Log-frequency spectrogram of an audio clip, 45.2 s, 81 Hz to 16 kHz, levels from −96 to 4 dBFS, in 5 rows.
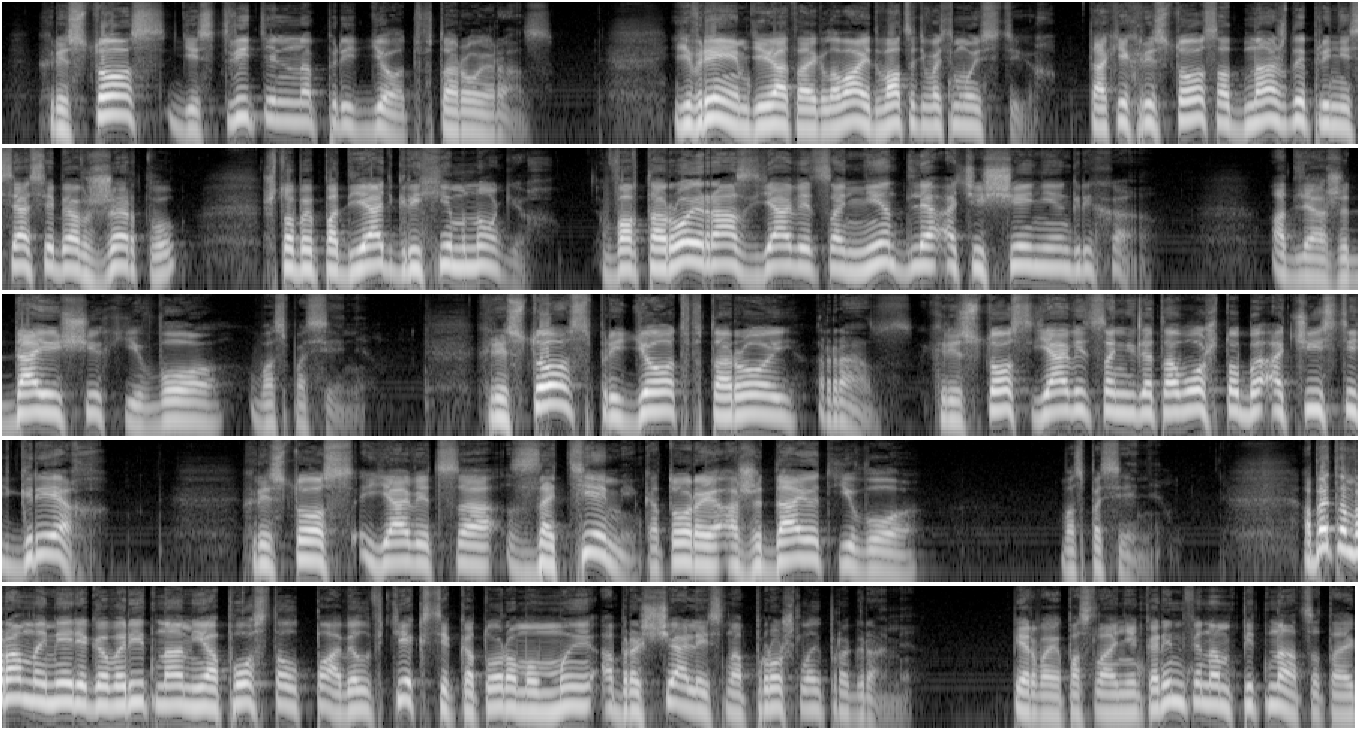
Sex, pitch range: male, 150-200 Hz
